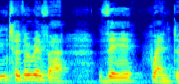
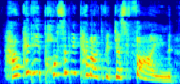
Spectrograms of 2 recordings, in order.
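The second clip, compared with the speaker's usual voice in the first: high, sharp retort; mother snapping at Mister Wonka; snapped; 12 semitones higher than usual. A narrator's reading. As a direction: snap back at him. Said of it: "snapped Missus Gloop".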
